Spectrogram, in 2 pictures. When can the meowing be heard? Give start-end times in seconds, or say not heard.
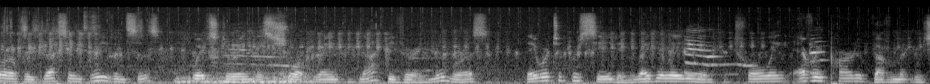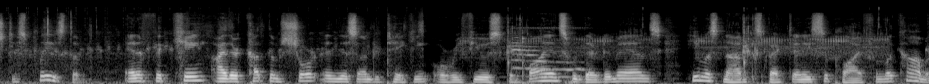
1.7-3.2, 6.8-8.2, 14.4-15.2.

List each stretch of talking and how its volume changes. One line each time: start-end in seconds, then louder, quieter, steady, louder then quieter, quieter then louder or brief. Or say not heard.
0.0-18.5 steady.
